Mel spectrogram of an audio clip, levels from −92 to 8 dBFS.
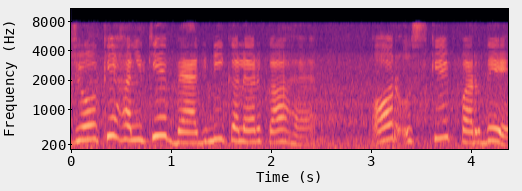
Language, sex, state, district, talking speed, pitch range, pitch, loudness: Hindi, female, Odisha, Malkangiri, 135 wpm, 265-330 Hz, 295 Hz, -14 LUFS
